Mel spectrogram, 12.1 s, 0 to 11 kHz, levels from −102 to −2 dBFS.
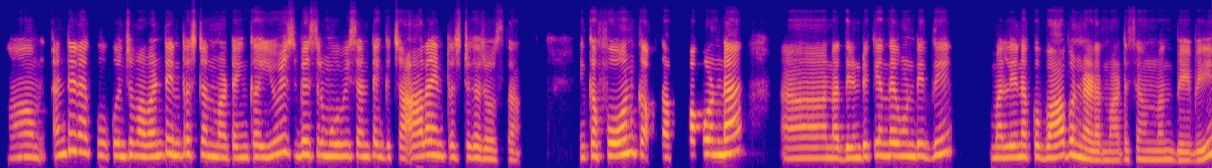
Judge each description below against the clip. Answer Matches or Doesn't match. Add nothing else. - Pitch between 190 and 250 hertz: Matches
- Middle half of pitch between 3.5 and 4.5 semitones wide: Matches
